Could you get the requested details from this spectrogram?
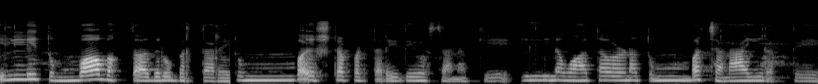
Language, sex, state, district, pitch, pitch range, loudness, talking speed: Kannada, female, Karnataka, Shimoga, 185 Hz, 170-195 Hz, -24 LUFS, 105 wpm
